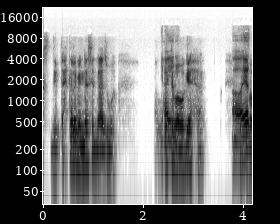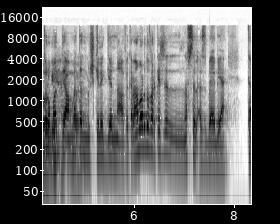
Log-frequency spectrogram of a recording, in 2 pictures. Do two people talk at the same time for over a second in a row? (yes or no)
yes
